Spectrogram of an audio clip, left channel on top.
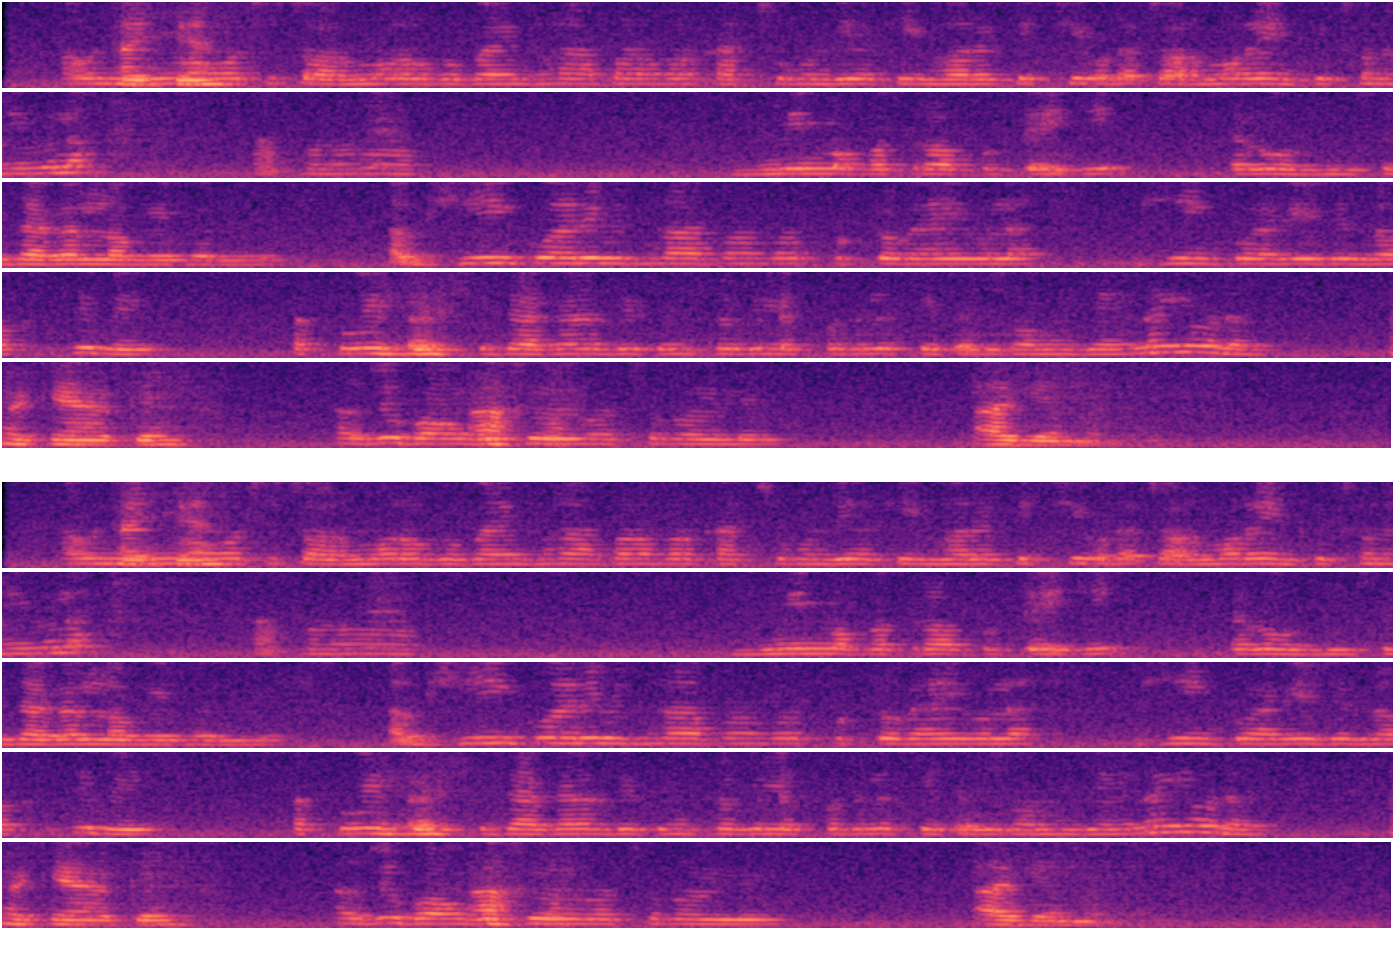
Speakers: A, on the right; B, on the left.
A: ଆଉ ନିମ
B: ଆଜ୍ଞା
A: ଗଛ ଚର୍ମ ରୋଗ ପାଇଁ ଧର ଆପଣଙ୍କର କାଛୁ କୁଣ୍ଡିଆ କି ଘରେ କିଛି ଗୋଟେ ଚର୍ମର ଇନଫେକ୍ସନ୍ ହେଇଗଲା ଆପଣ ନିମପତ୍ର ଫୁଟେଇକି ତାକୁ ସେ ଜାଗାରେ ଲଗେଇ ପାରିବେ। ଆଉ ଘି କୁଆଁରୀ ବି ଧର ଆପଣଙ୍କର ଫୋଟକା ହେଇଗଲା ଘି କୁଆରୀ ବି ଯଦି ରଖିଥିବେ ତାକୁ ବି
B: ଆଜ୍ଞା
A: ତା ସେ ଜାଗାରେ ଦି ତିନିଥର ଲପ ଦେଲେ ସେଇଟା ବି କମିଯାଏ ନା କି ମ୍ୟାଡ଼ାମ।
B: ଆଜ୍ଞା ଆଜ୍ଞା
A: ଆଉ ଯୋଉ ଗଙ୍ଗ
B: ଆହ
A: ଶିଉଳି ଗଛ କହିଲେ।
B: ଆଜ୍ଞା।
